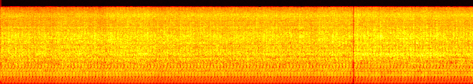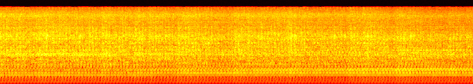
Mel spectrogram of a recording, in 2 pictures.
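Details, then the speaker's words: Military diesel generator running with spark arrestor removed, which had caused heavy back pressure, bogging and crackling; now an even, strong beat with no bogging or crackle; normal running. "Take a listen at how good this thing starts up without that."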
